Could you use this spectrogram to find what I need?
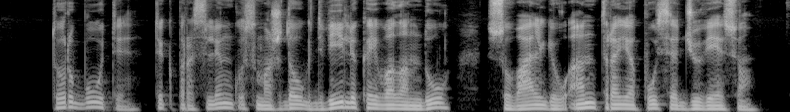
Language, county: Lithuanian, Šiauliai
